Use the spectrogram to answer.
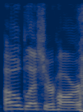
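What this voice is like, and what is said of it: Put-on Southern accent. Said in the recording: “Let's do the rest of the podcast in a Southern accent.”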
